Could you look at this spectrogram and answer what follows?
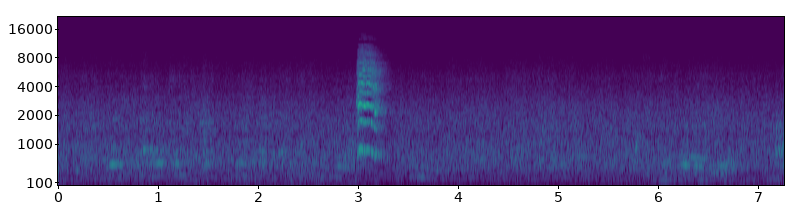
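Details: A single sudden raspy squawk from a parakeet, from a call described as long chattering (ngekek panjang), standing out mid-clip from a long stretch of quiet hiss and faint murmuring.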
